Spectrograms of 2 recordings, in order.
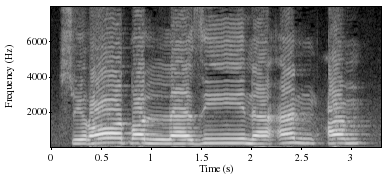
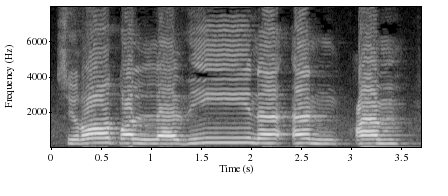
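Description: First: The consonant in ladzina sounds like z. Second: The consonant in ladzina sounds like voiced th. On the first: The speaker calls it wrong. "yang campur dengan zai" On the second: The speaker calls it right. "Zal ni tak ada safir"

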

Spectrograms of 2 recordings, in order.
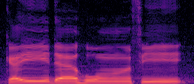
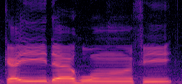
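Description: No difference in how they are said.

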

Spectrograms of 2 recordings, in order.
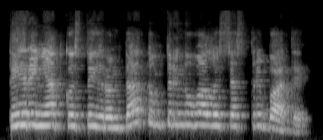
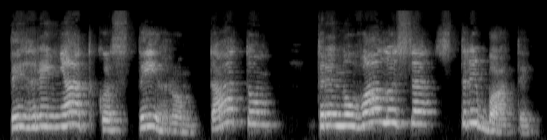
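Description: First: The sentence is spoken very fast. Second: The sentence is spoken slowly. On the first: "А тепер іще швидше" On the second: "Спочатку ми її скажемо повільно"

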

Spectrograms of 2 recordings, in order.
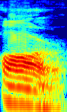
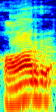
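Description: First: The word ends on the vowel, no r sound. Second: The word ends with a pronounced r sound. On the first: The speaker calls it right. "ಸಾಮಾನ್ಯವಾಗಿ ಶಬ್ದದ ಕೊನೆಯಲ್ಲಿ ರ್ ಅಂದರೆ ಅದನ್ನು ಉಚ್ಚಾರಣೆ ಮಾಡೋದೇ ಇಲ್ಲ" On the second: The speaker calls it wrong. "ಇದು ಆರ್ ಆಗಲ್ಲ"

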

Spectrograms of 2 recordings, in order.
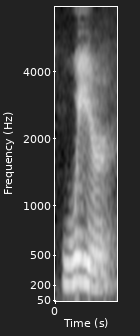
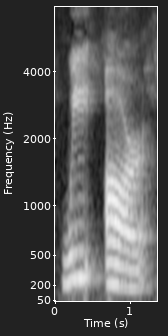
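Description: First: It is said as one contracted syllable. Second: It is said as two full words.

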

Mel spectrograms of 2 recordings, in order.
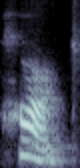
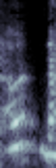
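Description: First: It sounds like the English word heart. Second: It sounds like the Vietnamese syllable hết. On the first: The speaker calls it right. "mình đọc là heart" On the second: The speaker calls it wrong. "mình không đọc là hết hết nè"

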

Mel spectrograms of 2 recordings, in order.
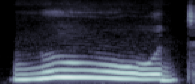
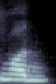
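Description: First: The vowel is said long and drawn out. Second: The vowel is said short and clipped. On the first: The speaker calls it right. "عايزاها تبقى long" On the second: The speaker calls it wrong. "مود ديت شورت او"

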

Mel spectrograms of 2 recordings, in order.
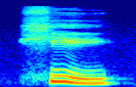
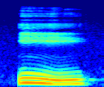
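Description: First: The word starts with an h sound. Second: The word starts without an h sound. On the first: "he can sound like e" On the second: "he can sound like e"

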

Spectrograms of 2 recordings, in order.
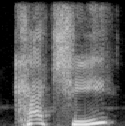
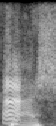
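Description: First: The word is said with two syllables. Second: The word is said with one syllable. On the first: The speaker calls it wrong. "C-A, that's how you pronounce it, yes?" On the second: The speaker calls it right. "no, I'm just kidding, it's cash"

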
